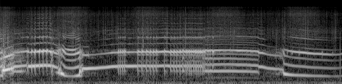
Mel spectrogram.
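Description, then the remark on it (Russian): A rooster calls loudly in a long, strained run of clucking cries with sliding pitch dips, almost continuous for a few seconds with no talking. “Батюшки, петух. А петухи чем болеют, а?”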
